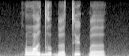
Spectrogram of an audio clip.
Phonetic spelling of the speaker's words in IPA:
lˠ i˥ d ʊ˥ ɠ ɜ˩ t y˥ k͡p ɜ˩

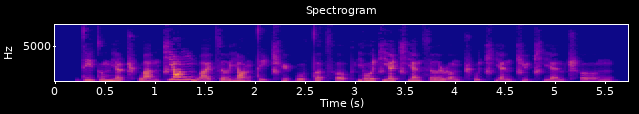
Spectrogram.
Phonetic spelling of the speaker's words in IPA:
t̪ i˥˧ t̪ u˥˩ m j ɛ˧˥ ʈ͡ʂʰ w a˨˩ n t͡ɕ j ɑ˥ ŋ m w a˧˥ ɪ̯ t͡s ɹ̩˥ j ɑ˥˩ ŋ t̪ i˨˩ t͡ɕʰ y˧˥ p u˧˥ t̪ ɤ˥˩ t͡sʰ ɤ˧˥ pʰ j o˥ ʊ̯ t͡ɕ j ɛ˥˧ t͡ɕʰ j ɛ˥˩ n s ɹ̩˧˥ ɻ ɤ˥˩ ŋ ʈ͡ʂʰ u˥ t͡ɕʰ j ɛ˥˧ n t͡ɕ y˥˩ t͡ɕʰ j ɛ˧˥ n ʈ͡ʂʰ ɤ˨˩˦ ŋ

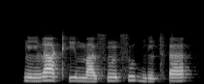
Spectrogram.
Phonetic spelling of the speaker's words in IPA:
ɾ ĩ˨ l a˦˨ kʰ i˨ m a˨ sʷ ẽ˧ sʷ i˦ b ĩ˨ t͡sʼ ɐ˦

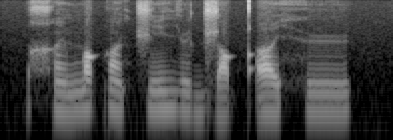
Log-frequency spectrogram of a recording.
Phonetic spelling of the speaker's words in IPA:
χ ĩ m ɐ q ẽ t͡ʃ i j ʉ d͡ʒ a qʼ i h ʉ

